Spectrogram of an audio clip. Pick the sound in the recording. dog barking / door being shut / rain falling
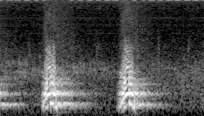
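dog barking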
